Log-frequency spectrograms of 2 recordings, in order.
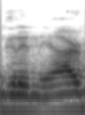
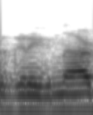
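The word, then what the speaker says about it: Grignard: होता है, ग्रिगनार्ड reagent, उसकी प्रोनाउंसिएशन ग्रिनियार्ड होती है पर ग्रिगनार्ड बोल देते हैं उसको हम। ओके, प्रोनाउंसिएशन अलग होती है, फ्रेंच नाम है वो।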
